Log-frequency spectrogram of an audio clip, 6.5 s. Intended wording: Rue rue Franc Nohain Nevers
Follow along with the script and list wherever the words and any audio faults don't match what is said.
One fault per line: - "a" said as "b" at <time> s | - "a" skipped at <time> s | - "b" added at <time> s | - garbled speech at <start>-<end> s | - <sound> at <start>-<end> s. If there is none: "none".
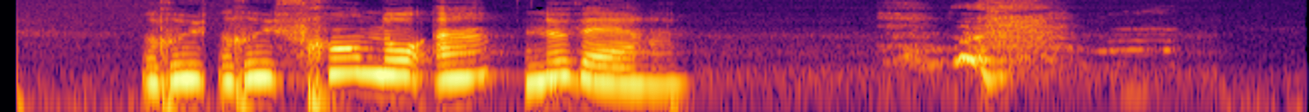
- cough at 4.4-5.9 s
